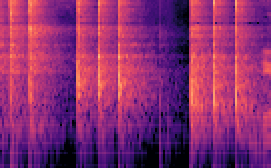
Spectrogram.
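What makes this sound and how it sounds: Eight sharp taps on a concrete slab floor near a load-bearing wall, each a short, bright, hollow-sounding knock with a midrange ring that dies away quickly, in three groups separated by brief pauses. The slab sounds hollow there, unlike the denser area farther out, which points to a missing footing under the wall.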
